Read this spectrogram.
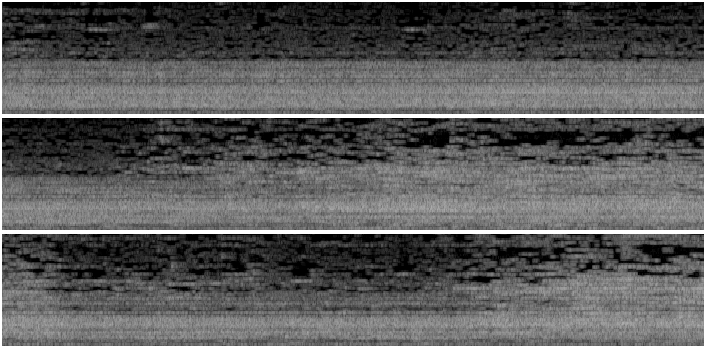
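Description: Tyres roll over bumpy, soft ground.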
